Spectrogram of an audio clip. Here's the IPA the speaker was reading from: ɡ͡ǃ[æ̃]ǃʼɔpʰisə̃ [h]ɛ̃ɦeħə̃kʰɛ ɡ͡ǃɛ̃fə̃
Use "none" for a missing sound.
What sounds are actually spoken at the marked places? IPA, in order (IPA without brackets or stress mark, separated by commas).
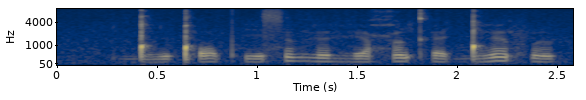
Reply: ə̃, ɦ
